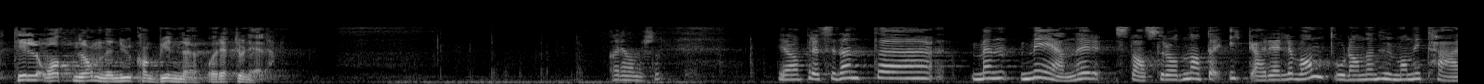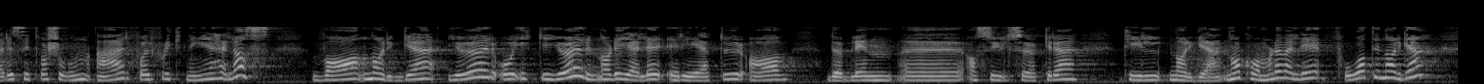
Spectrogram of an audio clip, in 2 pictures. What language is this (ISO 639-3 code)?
nob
